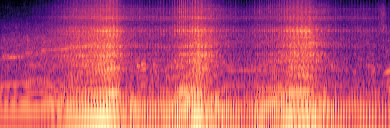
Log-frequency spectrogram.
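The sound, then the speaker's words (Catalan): A motorcycle engine drones loudly, swelling and fading in three broad surges as it revs and passes, with a steady low rumble underneath throughout. “Una moto, et sona, eh?”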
